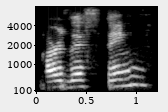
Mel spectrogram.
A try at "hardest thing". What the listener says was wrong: So the TH was fine. You had it tongue between your teeth thing, but you forgot to say the H. Hardest thing.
